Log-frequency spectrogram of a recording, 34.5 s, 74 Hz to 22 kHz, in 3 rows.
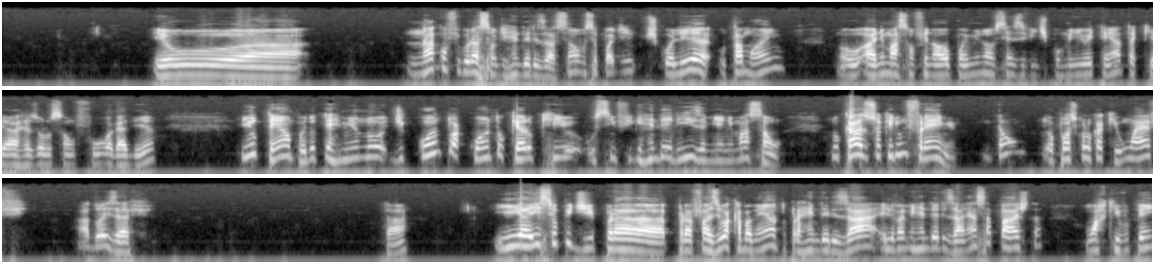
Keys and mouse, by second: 0.3-1.5 drag, 3.5 click, 5.0 click, 14.0 click, 21.6-22.7 drag, 23.1 1, 23.5 f, 24.0 click, 26.1 click, 27.5 click.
